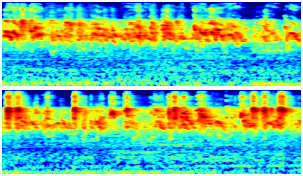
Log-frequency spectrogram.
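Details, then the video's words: Playing budgerigars keep up nonstop high chatter, a thick mix of warbled chirps and harsh squawks, with louder clustered outbursts in the second half and a soft low hum. "budgies playing sounds | parakeet chirping sounds"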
